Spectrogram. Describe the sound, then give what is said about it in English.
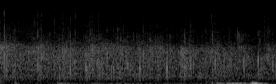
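A crowd applauds steadily at a graduation ceremony honoring students, a dense wash of overlapping claps at an even, moderate level that holds for about three seconds with no voices over it. “Absolutely, clap.”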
